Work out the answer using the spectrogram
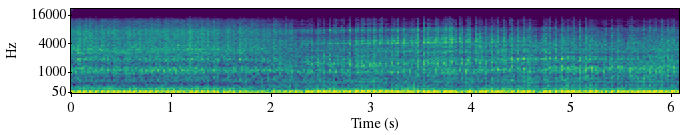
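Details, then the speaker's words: Rover Mini Cooper S Sport 5, 106,000+ miles, after replacing fuel injectors to cure a long-standing rough idle; at the exhaust, idling around 950 rpm, fast and fairly even with only faint lumpiness, smoother than before. "Almost like it's misfiring, but not quite. It felt really uneven before. You know, it was almost, you could hear it like it was misfiring out the back. It just sounds a little bit lumpy now, but I'll be honest, that sounds pretty much the same as Lee's did."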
